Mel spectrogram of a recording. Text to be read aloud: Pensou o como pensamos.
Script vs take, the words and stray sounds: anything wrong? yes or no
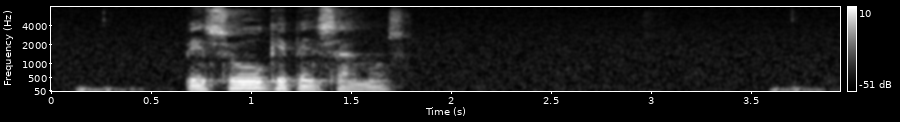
yes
